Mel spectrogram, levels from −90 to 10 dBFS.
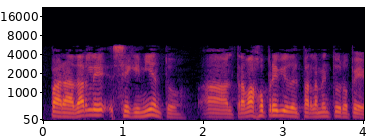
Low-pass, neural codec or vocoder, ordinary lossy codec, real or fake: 5.4 kHz; none; none; real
